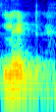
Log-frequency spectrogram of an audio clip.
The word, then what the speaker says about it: lead: So he led the group, L-E-A-D only, but pronounced as led.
